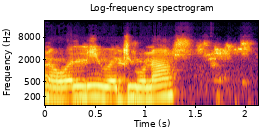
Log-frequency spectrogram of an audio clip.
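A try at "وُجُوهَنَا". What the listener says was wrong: وجوہنا. وا پہ زبر نہیں، واؤ پہ زبر نہیں ہے، واؤ کے اوپر پیش ہے. وجوہنا.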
